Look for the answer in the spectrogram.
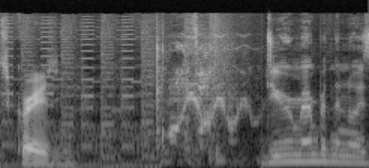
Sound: boing sound

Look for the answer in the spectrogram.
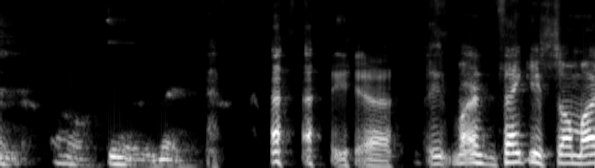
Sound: he laughs

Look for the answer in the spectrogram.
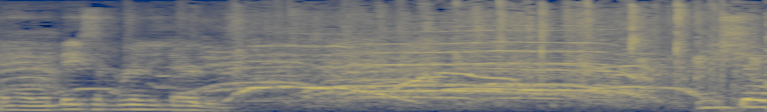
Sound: crowd cheering

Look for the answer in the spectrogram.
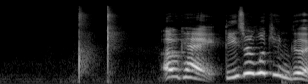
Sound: claps

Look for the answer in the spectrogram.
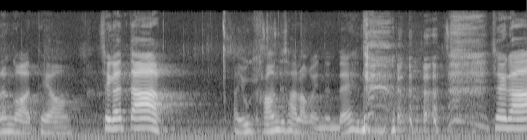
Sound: laugh

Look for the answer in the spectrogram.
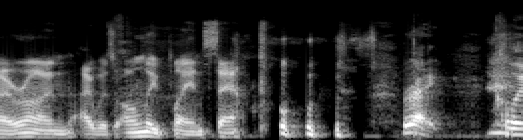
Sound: laughs

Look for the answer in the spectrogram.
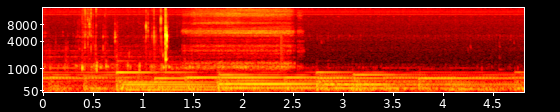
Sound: deep breathing

